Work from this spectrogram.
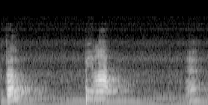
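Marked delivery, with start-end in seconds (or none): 0.0-1.5 kindergartner answering. Retold or imitated. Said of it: "anak-anak yang T K".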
